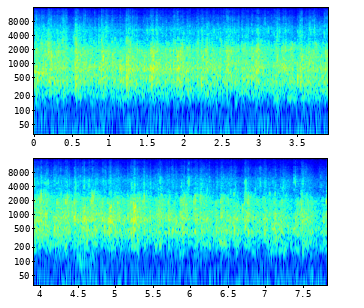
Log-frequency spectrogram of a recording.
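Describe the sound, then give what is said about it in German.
An audience claps for Jesus to celebrate the evangelist Reinhard Bonke, a dense wash of many hands at a constant loud level throughout, with no voices standing out. “Ja, klatscht ruhig Jesus dafür.”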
